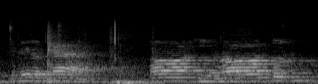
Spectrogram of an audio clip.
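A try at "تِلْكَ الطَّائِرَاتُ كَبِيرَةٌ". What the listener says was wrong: Ada alif lam, jangan tanwin. Jangan tun, itu ada alif lam.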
